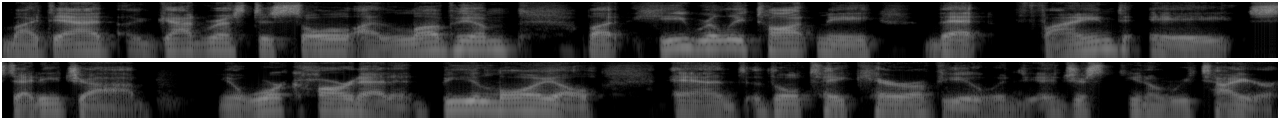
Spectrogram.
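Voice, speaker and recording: A man at a fairly slow pace, medium in pitch, an ordinary speaking voice, on a very clean recording with a silent background. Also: ordinary pitch variation. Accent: American. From US Midwest, Chicago suburbs. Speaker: podcast marketing entrepreneur. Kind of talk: interview.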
